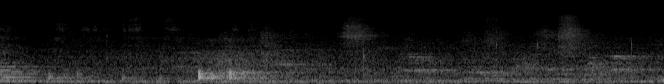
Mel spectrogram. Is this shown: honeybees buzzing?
no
